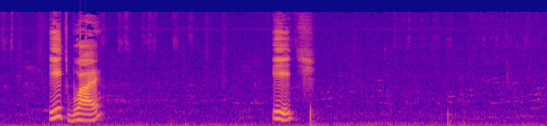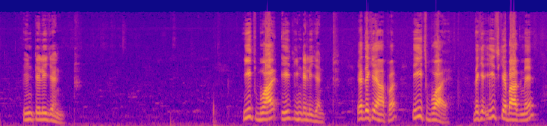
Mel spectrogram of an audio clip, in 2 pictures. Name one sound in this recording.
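An elderly man speaks calmly and clearly, in short phrases with pauses, as if teaching.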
